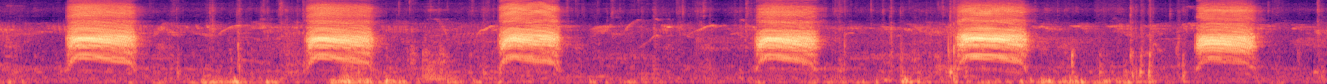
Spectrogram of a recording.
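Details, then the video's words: Crow fighting wild birds for food caws six times in a steady series, one rough, harsh note roughly every one and a half to two seconds, over low rustling. "Crows fight with wild birds for food | Crow bird unity anger and sound"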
